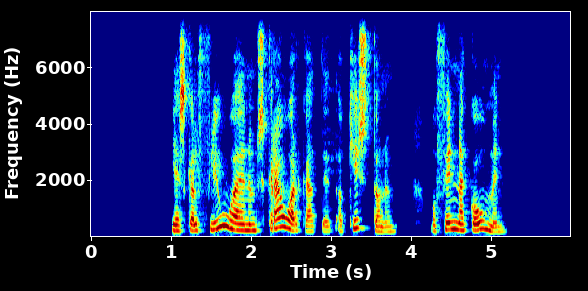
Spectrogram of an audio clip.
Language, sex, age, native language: Icelandic, female, 40-49, Icelandic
